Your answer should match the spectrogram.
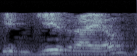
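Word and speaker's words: Yisrael (ישראל): Yisrael is how you pronounce it.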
